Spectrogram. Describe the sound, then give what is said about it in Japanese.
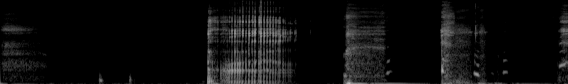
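A series of loud burps, four in quick succession with short silent gaps between them, each one throaty and drawn out. A couple of faint clicks come first, and no one speaks. “オナネタゲップ連発して頑張ってます。”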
